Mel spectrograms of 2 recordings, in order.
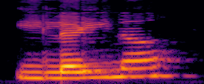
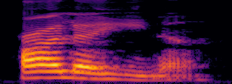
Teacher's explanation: ایک تو حرکت کا فرق ہے، الینا کے نیچے زیر ہے، وہ زیر سے سٹارٹ ہو رہی ہے، علینا پر زبر ہے۔ دوسری بات، الف منہ کے خالی حصے سے ادا ہوتا ہے اور عین جو ہے یہ حلق سے ادا ہوتا ہے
